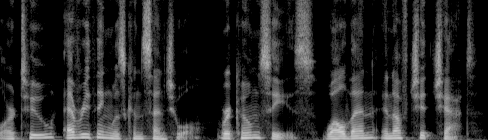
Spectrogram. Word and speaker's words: Recoome: Because the name's Recoome. It rhymes with doom.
